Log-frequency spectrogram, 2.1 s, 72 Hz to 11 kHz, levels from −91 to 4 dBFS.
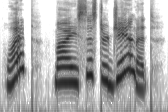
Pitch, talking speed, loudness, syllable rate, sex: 305 Hz, 115 wpm, -14 LUFS, 3.6 syllables/s, female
